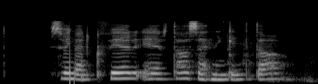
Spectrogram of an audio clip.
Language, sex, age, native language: Icelandic, female, 13, Filipino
